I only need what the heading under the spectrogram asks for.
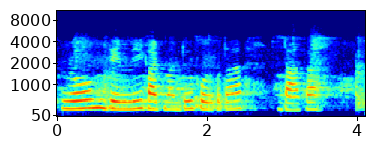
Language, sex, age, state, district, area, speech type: Nepali, female, 18-30, West Bengal, Darjeeling, rural, spontaneous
